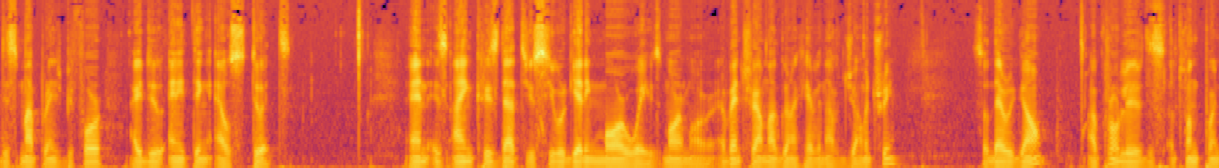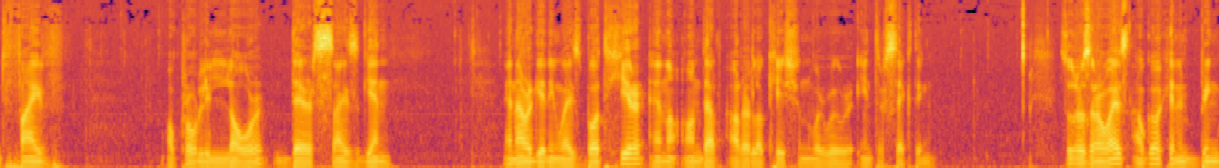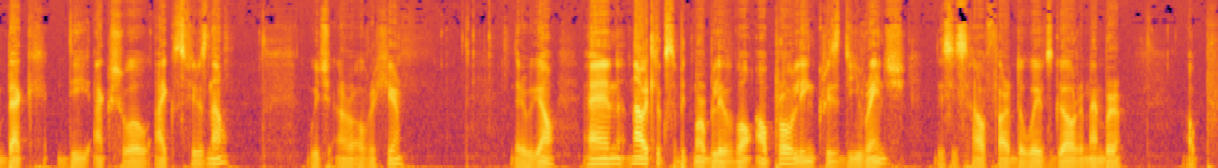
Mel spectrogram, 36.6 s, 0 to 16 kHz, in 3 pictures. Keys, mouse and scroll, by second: 1.6 shift+d, 3.4-7.3 drag, 8.7 space, 11.0-13.2 drag, 13.2-15.3 middle drag, 15.3-17.2 shift+drag, 17.2 middle click, 17.9 scroll down 2, 18.2-22.9 middle drag, 22.9-23.3 scroll down 3, 23.3 shift+middle click, 23.7-24.1 scroll down 3, 24.1 shift+middle click, 24.5-25.2 scroll down 2, 25.2 click, 26.5 space, 28.9 click, 29.3 space, 30.1-32.1 middle drag, 32.1-33.5 scroll up 15, 33.5-35.6 shift+drag, 35.6-36.0 scroll down 3, 36.0 shift+middle click.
